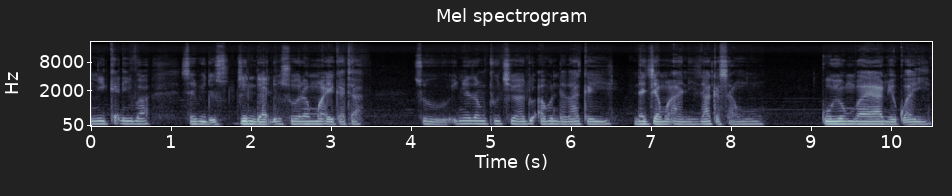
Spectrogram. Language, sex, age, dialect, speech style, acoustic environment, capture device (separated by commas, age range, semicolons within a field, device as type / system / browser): Hausa, male, 25-34, Nigeria - Kano, happy, silence, mobile / Linux / Chrome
